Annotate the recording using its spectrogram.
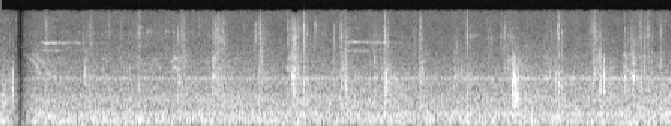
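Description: Light irregular footsteps of sandals on a concrete driveway over quiet outdoor background, with a brief high chirp about every two seconds.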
